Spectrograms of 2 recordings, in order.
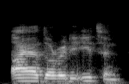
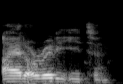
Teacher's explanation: the H becomes like a Y, like a light Y.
